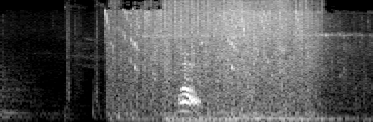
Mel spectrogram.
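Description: A gun fires a shot with a loud blast.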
